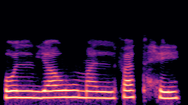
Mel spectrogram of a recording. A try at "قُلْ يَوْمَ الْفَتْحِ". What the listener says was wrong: Very good, mashallah.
